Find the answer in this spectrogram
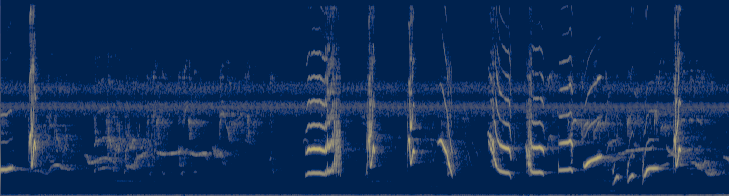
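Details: Kacer, the Oriental magpie-robin, singing as a lure to stir other kacer into song; a soft twitter, then a loud run of sharp downslurred whistles and chirps over a steady low hum.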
